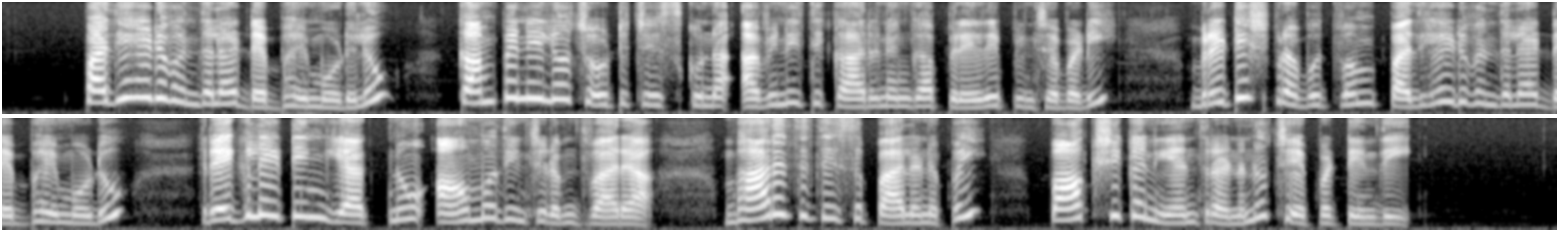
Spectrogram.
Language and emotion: Telugu, neutral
